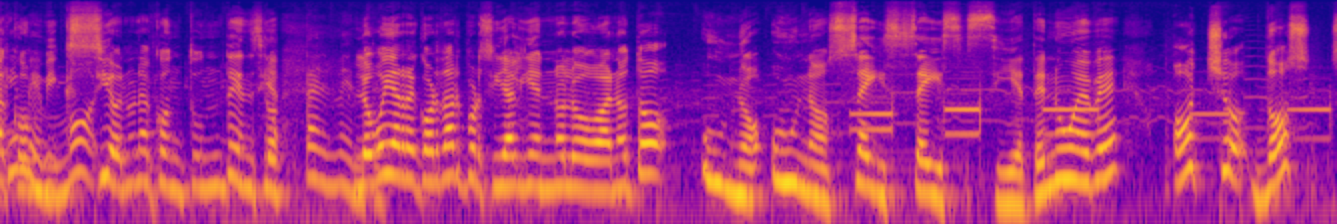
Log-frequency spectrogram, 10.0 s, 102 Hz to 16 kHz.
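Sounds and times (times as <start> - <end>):
speech: 0.0 - 10.0
telephone keypad dialing beeps: 6.4 - 10.0.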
